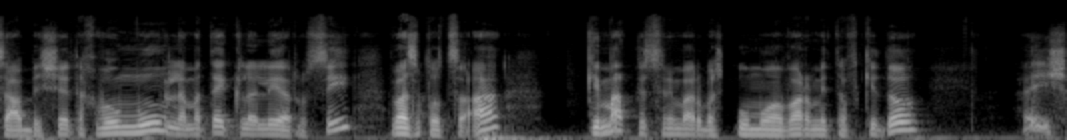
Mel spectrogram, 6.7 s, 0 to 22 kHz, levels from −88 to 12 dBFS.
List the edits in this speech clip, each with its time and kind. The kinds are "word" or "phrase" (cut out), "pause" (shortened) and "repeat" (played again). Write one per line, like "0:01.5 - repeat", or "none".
0:01.0 - word
0:02.6 - word
0:04.0 - word
0:04.5 - word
